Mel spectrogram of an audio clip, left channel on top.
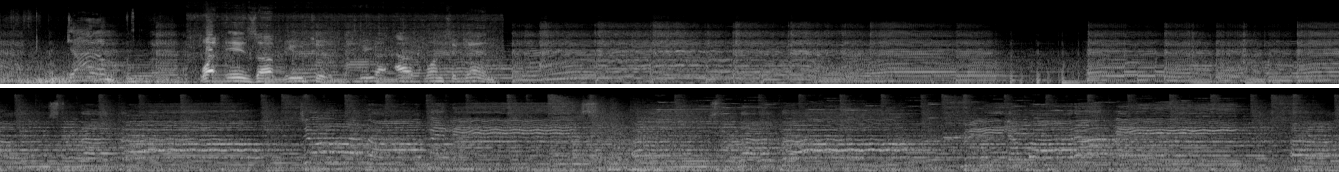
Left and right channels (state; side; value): different; both; correlation 0.00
